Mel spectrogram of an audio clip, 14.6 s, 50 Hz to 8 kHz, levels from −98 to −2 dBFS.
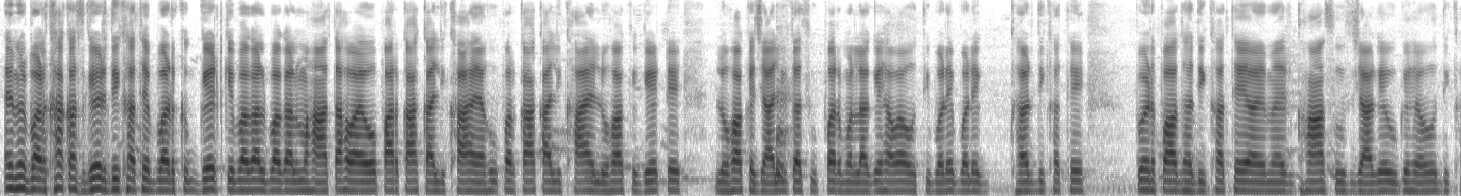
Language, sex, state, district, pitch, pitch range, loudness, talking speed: Hindi, male, Chhattisgarh, Korba, 140 Hz, 135-145 Hz, -24 LUFS, 215 wpm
